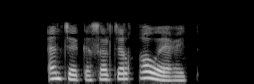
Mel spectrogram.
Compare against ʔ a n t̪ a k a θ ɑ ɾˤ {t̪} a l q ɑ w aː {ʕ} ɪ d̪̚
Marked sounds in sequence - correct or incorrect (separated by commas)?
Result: correct, correct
